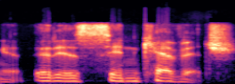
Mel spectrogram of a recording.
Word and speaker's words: Sienkiewicz: i am comfortable when i see his name pronouncing it it is sin kevich right and i and i definitely chuckled when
